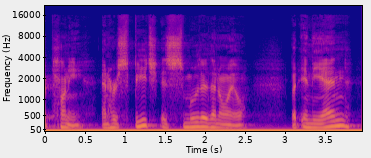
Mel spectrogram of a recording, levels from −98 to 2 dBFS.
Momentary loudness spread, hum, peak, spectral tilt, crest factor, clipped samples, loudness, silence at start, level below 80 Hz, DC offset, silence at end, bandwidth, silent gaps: 10 LU; none; -18 dBFS; -5 dB/octave; 16 dB; under 0.1%; -37 LUFS; 0 s; -66 dBFS; 3%; 0.1 s; 16.5 kHz; none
